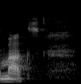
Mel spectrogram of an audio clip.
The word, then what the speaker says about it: Mx: Doctor you can use MX which is pronounce either mix or MX as a gender neutal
